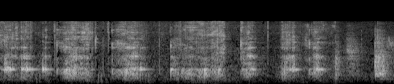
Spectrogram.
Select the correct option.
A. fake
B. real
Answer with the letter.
B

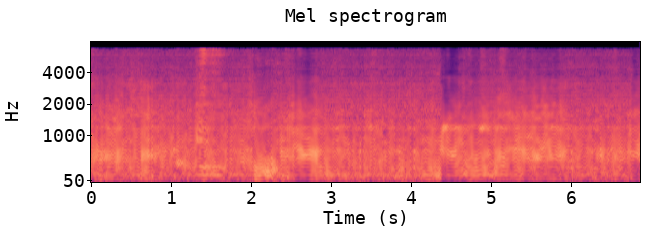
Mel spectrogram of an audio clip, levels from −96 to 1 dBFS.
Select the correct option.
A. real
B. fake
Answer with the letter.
B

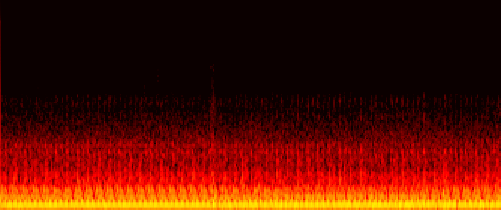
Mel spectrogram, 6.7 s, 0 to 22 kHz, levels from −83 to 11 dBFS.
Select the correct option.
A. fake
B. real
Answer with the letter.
B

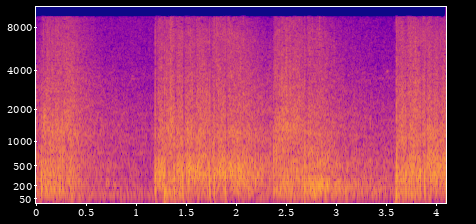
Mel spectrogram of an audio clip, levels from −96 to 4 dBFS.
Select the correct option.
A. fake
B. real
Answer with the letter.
B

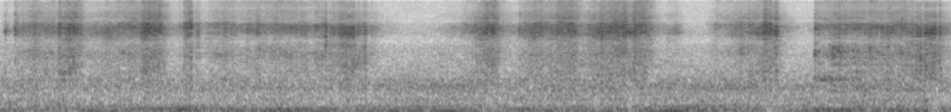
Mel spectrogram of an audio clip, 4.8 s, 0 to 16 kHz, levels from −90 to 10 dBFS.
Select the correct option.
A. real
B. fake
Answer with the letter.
A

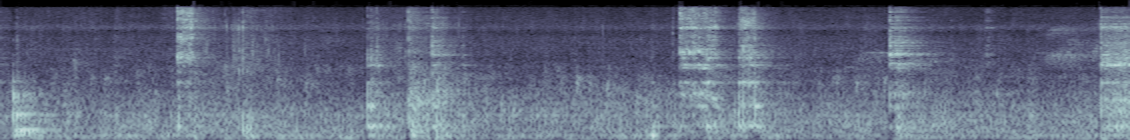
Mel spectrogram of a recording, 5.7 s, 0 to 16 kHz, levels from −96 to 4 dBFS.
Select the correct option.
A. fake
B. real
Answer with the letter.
B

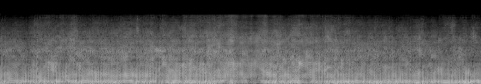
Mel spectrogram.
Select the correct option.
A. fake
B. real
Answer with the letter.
A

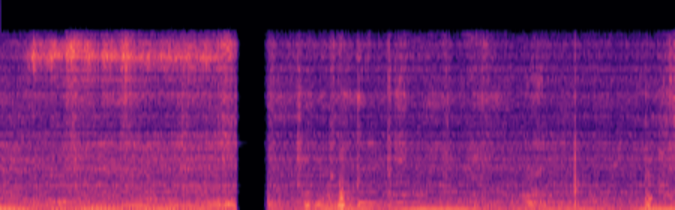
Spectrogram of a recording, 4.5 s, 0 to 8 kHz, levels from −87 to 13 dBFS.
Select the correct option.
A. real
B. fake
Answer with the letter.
B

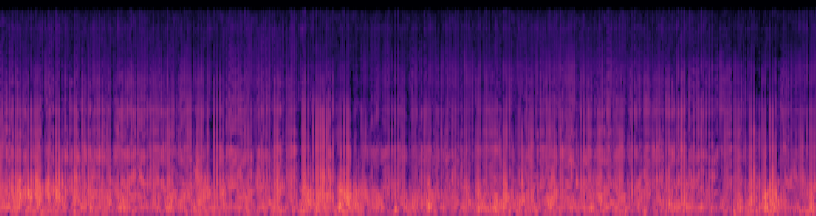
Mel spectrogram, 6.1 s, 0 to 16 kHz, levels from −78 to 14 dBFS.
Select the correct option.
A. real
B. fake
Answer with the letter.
B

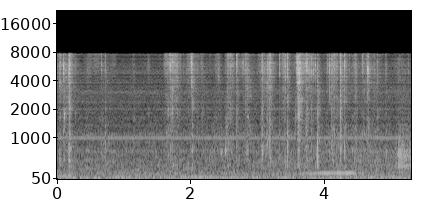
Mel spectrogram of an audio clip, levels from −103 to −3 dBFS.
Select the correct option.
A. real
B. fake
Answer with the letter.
B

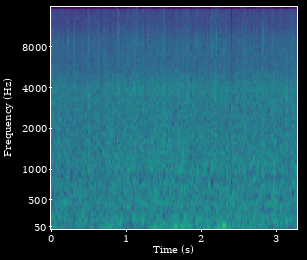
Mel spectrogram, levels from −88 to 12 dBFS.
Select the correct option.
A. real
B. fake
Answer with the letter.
A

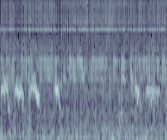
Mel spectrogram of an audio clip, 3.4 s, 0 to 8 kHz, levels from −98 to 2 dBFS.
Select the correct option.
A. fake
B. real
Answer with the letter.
A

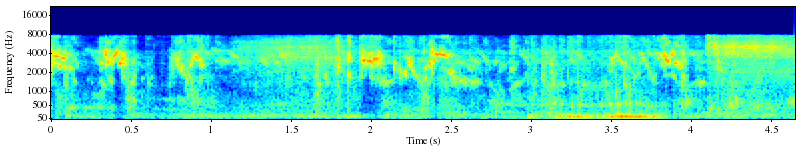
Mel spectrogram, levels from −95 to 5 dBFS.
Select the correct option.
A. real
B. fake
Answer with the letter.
B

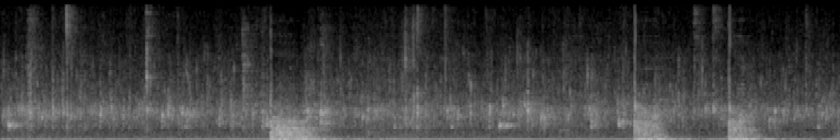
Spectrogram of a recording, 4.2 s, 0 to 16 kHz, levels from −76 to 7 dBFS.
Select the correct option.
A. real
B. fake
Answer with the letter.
A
